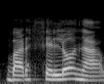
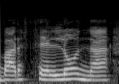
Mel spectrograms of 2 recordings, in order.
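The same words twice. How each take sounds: First: 바르셀로나 with a plain s sound for the c; Latin American s. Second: 바르셀로나 with a lisped th sound for the c; Spanish lisped c. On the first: Teacher showing the Latin American 바르셀로나 with a plain s. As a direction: say 바르셀로나 with a clean s on 셀. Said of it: "중남 사람들 발음은 그냥 바르셀로나". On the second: Teacher showing the Spain-style 바르셀로나 with a lisp. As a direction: say 바르셀로나 with tongue between teeth on 셀. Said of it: "스페인 스타일로 하면". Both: Shown as a demonstration.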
